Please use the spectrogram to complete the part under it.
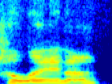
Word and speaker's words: Helena: My name is pronounced Helena.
